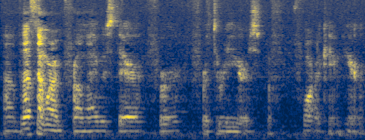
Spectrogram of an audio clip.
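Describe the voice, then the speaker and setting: A man's voice: on the low side, flat delivery, a little fast, gravelly, a bit bright. A man in his thirties with an American accent, talking casually and hesitantly in a rambling, personal way as he answers interview questions. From Atlanta, United States. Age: 30s. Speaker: interviewee, pianist. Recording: distant mic with faint background noise.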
